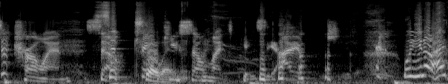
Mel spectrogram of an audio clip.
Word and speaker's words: Citroen: let you say your last name because i butchered it after i practiced oh you did great it's citroen so well you know i think it's important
